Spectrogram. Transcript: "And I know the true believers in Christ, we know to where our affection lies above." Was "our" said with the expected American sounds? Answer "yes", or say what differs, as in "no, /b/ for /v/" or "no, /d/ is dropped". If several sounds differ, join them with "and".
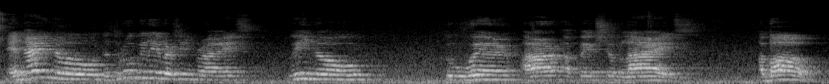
yes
